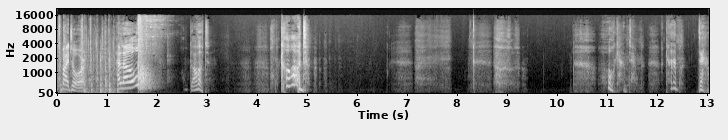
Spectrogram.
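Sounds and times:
man breathing heavily: 6.6s - 9.4s, 10.3s - 10.9s.

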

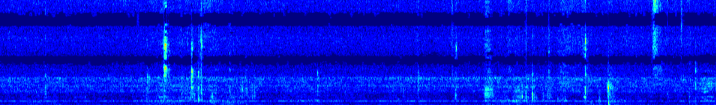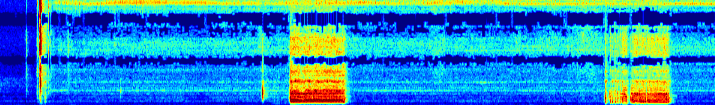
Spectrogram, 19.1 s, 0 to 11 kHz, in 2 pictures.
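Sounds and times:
faint speaker whine: 0.0s - 19.0s
tape hiss: 0.0s - 19.0s
tape recorder click: 9.9s - 10.6s
loud distorted recorded sound: 10.1s - 19.0s.

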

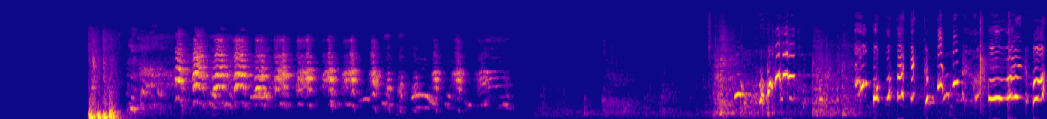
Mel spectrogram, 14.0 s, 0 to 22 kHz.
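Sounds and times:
person falling onto floor: 1.1s - 1.8s, 9.4s - 11.6s
person laughing hard: 1.7s - 6.9s, 9.8s - 13.9s.

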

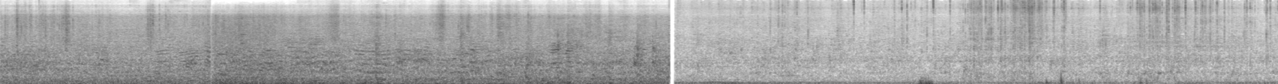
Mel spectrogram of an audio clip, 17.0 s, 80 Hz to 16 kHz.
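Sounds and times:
plastic bag crinkling: 0.0s - 2.6s, 10.2s - 17.0s.

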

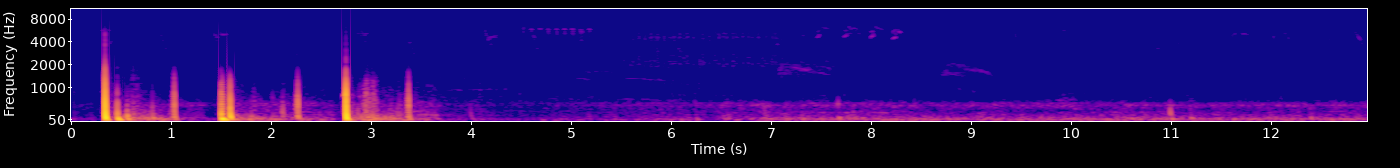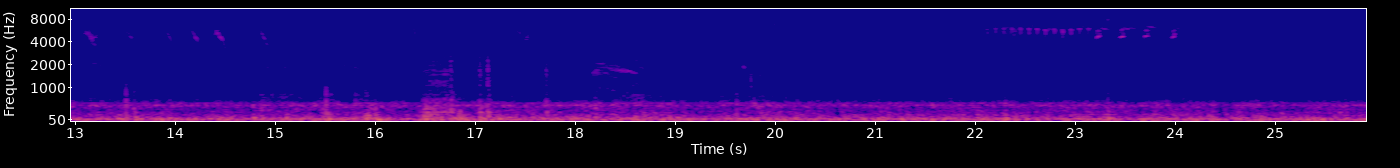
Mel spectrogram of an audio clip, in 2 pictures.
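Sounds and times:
steady low hum: 0.0s - 3.9s
bird chirps and trills: 0.4s - 10.1s, 21.3s - 24.1s.

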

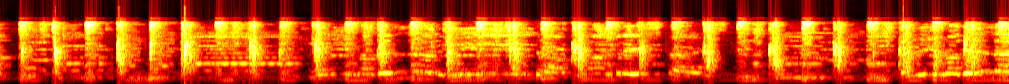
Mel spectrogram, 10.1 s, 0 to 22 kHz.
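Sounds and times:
hands clapping in rhythm: 0.0s - 10.0s
group of people singing: 1.8s - 7.0s, 7.8s - 10.0s.

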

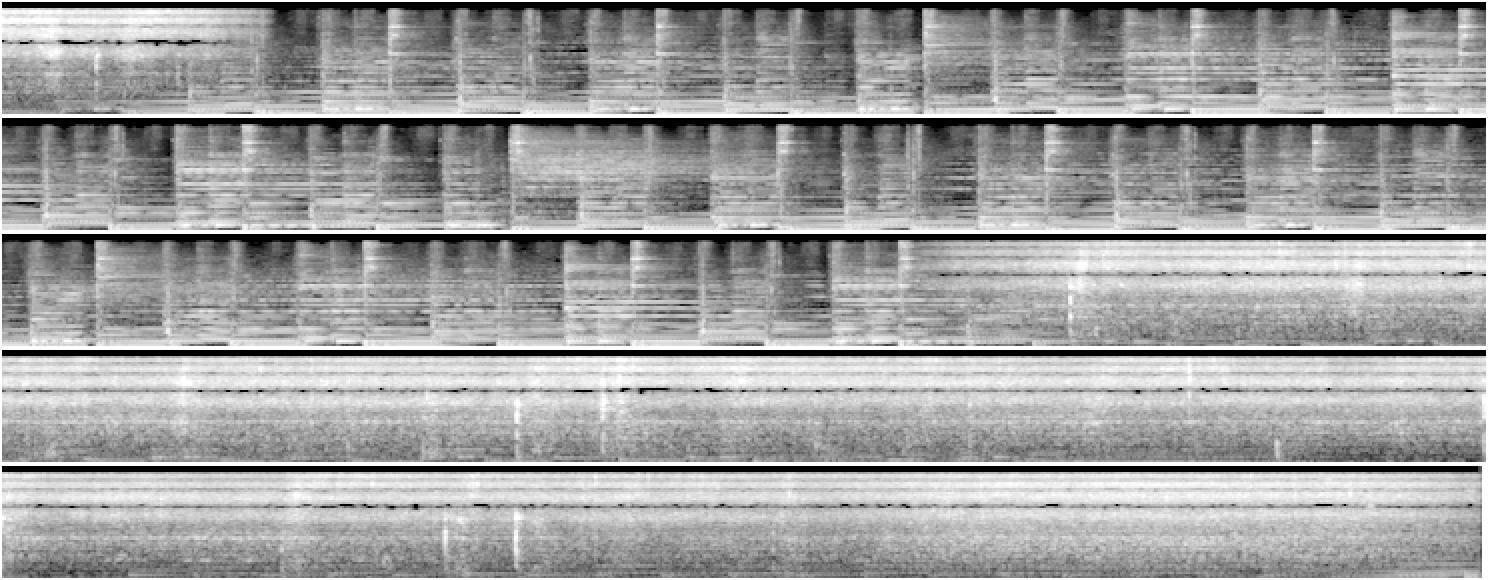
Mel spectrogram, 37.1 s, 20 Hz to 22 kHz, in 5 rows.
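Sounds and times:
food sizzling in a wok: 0.0s - 2.1s, 19.4s - 37.0s
spatula scraping a pan: 19.7s - 29.9s, 31.0s - 32.6s.

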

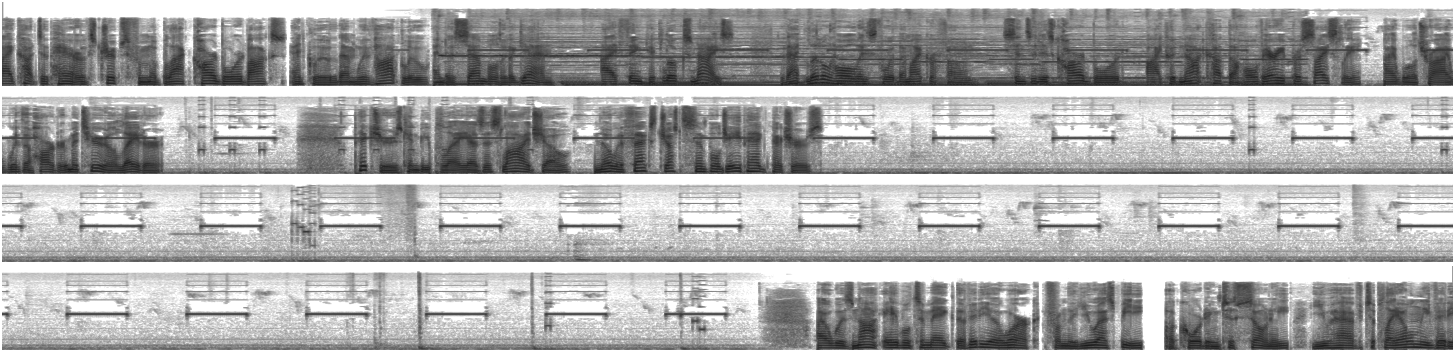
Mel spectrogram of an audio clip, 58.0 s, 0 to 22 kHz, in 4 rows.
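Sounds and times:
electronic warning beeps: 3.8s - 34.0s, 34.6s - 40.0s, 40.6s - 42.4s, 43.0s - 43.6s, 44.2s - 44.8s, 45.4s - 49.6s, 50.2s - 50.8s.

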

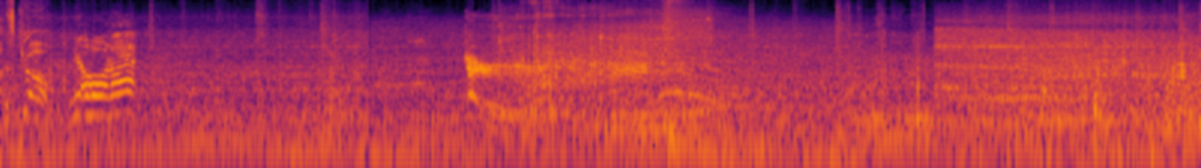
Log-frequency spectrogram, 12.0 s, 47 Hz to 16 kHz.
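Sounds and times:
vehicle engine running: 0.0s - 12.0s
sound sliding down in pitch: 4.9s - 7.6s.

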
